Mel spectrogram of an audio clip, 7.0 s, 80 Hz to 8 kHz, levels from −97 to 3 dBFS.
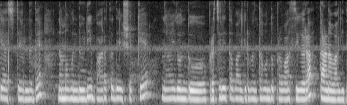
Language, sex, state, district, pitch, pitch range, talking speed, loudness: Kannada, female, Karnataka, Shimoga, 210 Hz, 205-225 Hz, 85 wpm, -16 LUFS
